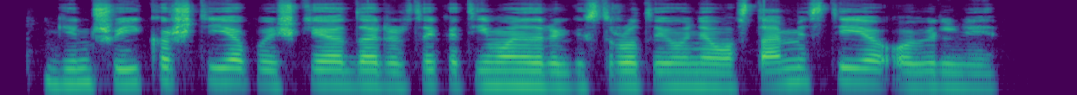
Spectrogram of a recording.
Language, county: Lithuanian, Vilnius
